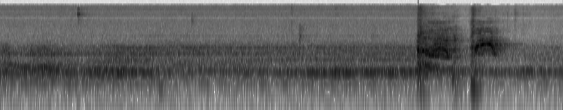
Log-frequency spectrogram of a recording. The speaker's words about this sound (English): That was just a cough.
